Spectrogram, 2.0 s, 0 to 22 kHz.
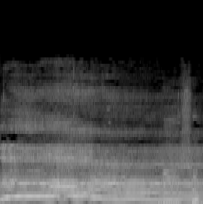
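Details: Infant born with low birth weight, aged 1 year 3 months 21 days, crying hard before his mother settles him to sleep: loud, sustained wail with a clear, strong tone falling toward the end.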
